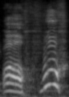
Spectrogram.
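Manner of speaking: ordinary delivery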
